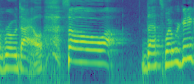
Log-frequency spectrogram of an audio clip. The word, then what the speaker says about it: Rodial: I went to their Instagram and looked at their stories to see how they pronounced it, and that's the way that they were saying it was the Rodial.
